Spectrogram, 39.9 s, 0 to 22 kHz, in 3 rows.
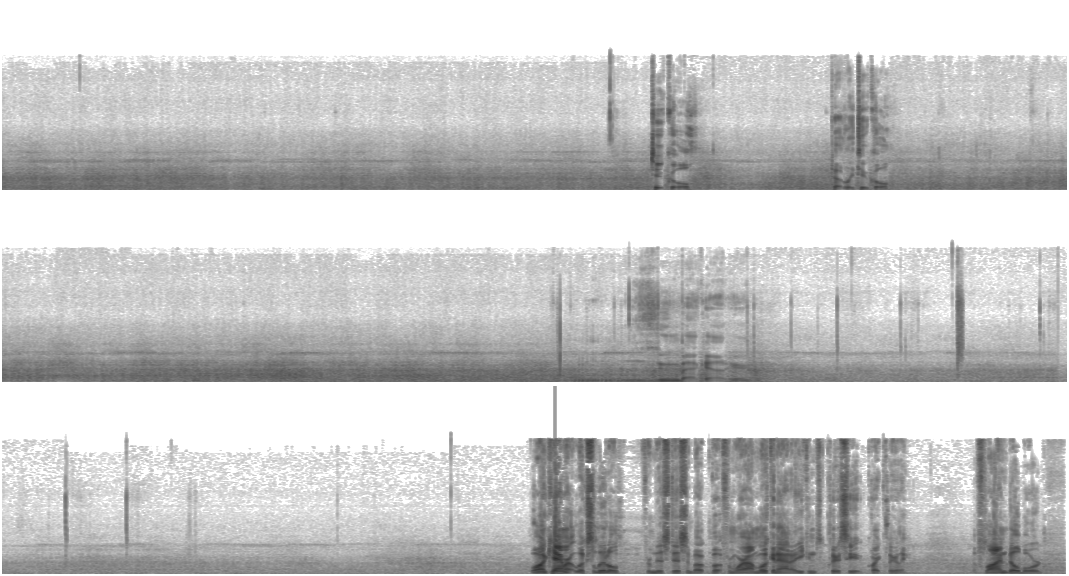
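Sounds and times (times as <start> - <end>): steady engine drone: 0.0 - 39.9.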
